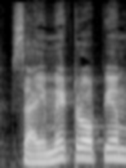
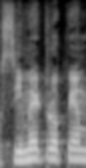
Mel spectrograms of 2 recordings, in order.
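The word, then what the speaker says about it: Cimetropium: साई में CIME, ट्रो TRO, ट्रो, और पियम पहले से PIUM, साइमेट्रोपियम ब्रोमाइड, या ऐसे कई लोग सीमेट्रोपियम ब्रोमाइड कहते हैं। वो उच्चारण अपना अपना अलग अलग होता रहता है एसेंट की वजह से।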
